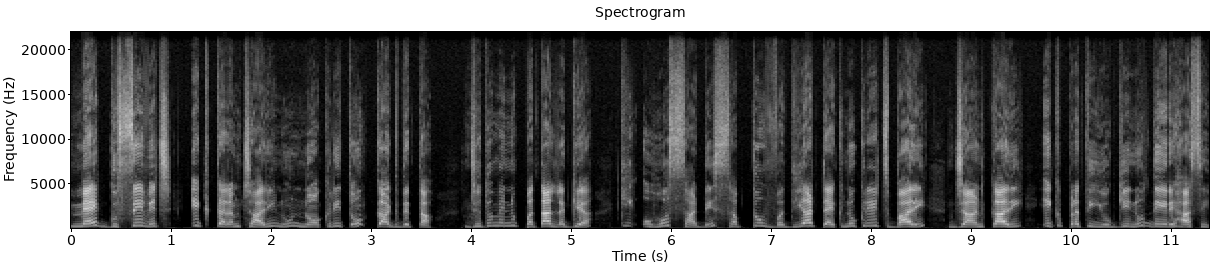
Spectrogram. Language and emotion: Punjabi, angry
